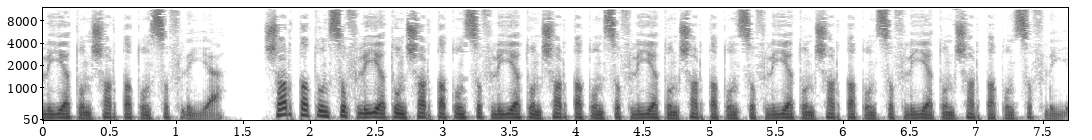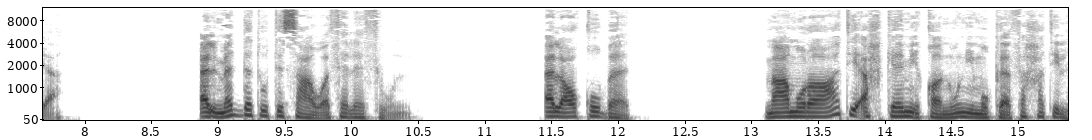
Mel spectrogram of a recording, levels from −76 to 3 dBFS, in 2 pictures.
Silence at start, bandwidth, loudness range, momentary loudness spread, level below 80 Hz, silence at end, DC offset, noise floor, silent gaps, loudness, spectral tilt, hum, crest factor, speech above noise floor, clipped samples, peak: 0 s; 12 kHz; 4 LU; 10 LU; -42 dBFS; 0 s; under 0.1%; under -90 dBFS; 8.08-8.78 s, 10.65-11.36 s, 12.33-13.03 s; -20 LUFS; -5 dB/octave; none; 18 dB; over 70 dB; under 0.1%; -4 dBFS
